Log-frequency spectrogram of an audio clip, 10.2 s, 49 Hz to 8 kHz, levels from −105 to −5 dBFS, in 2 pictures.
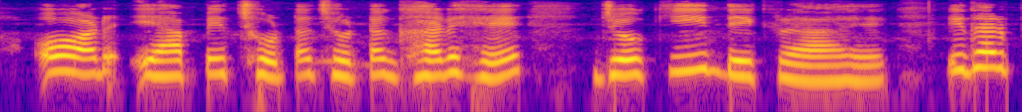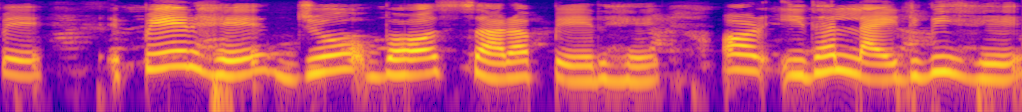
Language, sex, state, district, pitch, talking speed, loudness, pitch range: Hindi, female, Uttar Pradesh, Hamirpur, 270 Hz, 160 wpm, -17 LUFS, 245-305 Hz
